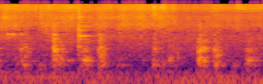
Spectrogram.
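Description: Spices sautéed with salt in a pan for Marathi chakolya: a close, steady sizzle broken by several soft scraping strokes of a spoon stirring.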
